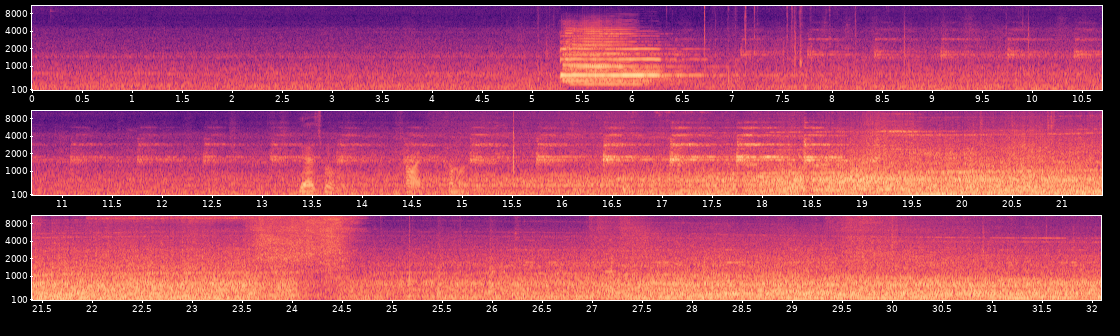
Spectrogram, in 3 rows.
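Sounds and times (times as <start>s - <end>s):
train coaches rolling past: 0.0s - 32.0s
bell ringing: 7.8s - 18.9s
high wheel squeal: 18.0s - 20.0s, 20.7s - 22.6s, 30.4s - 32.0s.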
